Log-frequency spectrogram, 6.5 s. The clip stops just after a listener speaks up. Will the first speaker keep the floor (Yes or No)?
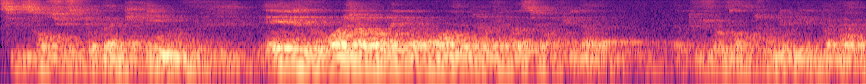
Yes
